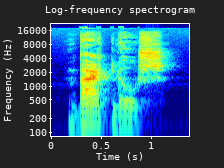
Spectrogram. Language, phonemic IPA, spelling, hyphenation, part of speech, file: Dutch, /ˈbaːrt.loːs/, baardloos, baard‧loos, adjective, Nl-baardloos.ogg
- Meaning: beardless (not having a beard)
